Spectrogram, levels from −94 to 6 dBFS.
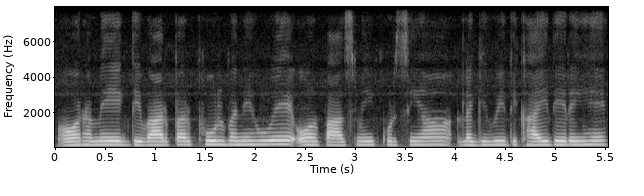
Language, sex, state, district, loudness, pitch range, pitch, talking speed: Hindi, female, Madhya Pradesh, Bhopal, -17 LUFS, 200-210 Hz, 205 Hz, 205 wpm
